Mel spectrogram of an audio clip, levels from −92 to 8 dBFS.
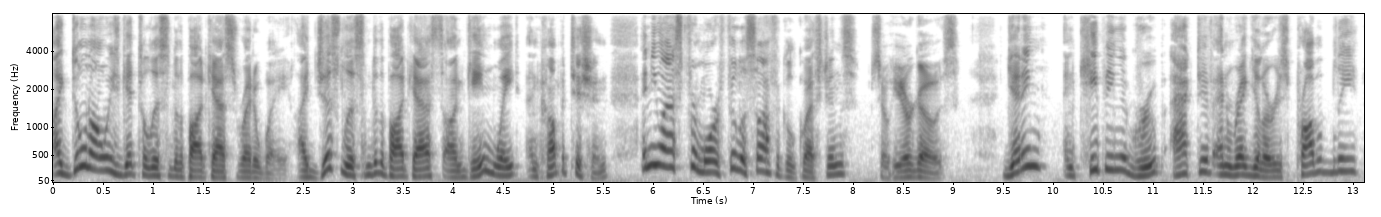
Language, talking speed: English, 190 wpm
